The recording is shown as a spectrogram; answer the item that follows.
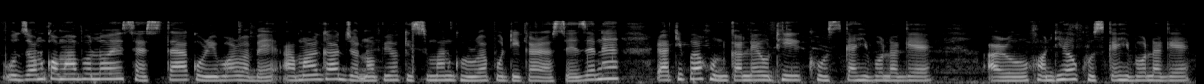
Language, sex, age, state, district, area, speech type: Assamese, female, 30-45, Assam, Biswanath, rural, spontaneous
